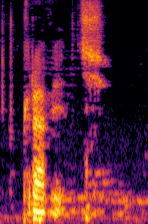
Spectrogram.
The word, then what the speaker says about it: кровать: pre-tonic o shifts to just an a.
